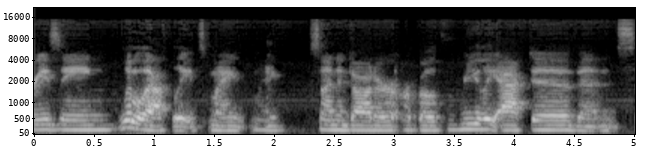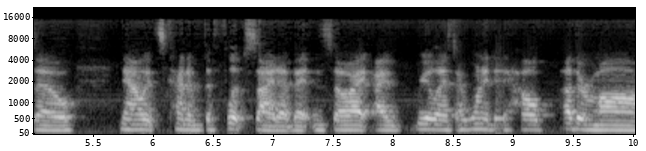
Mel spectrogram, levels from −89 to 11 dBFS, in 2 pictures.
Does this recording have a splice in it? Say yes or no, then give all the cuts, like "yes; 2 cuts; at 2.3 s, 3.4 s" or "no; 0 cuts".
no; 0 cuts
